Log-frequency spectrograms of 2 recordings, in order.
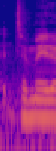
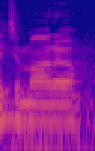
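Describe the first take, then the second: First: "tomato" with middle syllable like may; long A pronunciation. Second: "tomato" with middle syllable like ma; broad A pronunciation. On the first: Streamer joking over a naming debate, "tomato" as tuh-MAY-toe. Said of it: "you say tomato". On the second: Streamer joking over a naming debate, "tomato" as tuh-MAH-toe. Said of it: "I say tomato". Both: Shown as a demonstration.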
